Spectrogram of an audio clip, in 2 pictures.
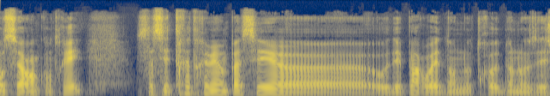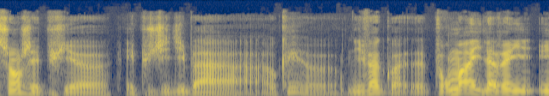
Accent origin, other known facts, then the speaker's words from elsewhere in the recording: Pays de la Loire, France; also born or lived in Bordeaux / Paris; J'ai grandi en campagne, dans le Maine-et-Loire. J'ai fait mes études à Bordeaux et j'ai fini mes études à Paris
